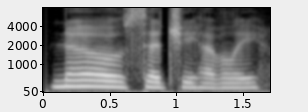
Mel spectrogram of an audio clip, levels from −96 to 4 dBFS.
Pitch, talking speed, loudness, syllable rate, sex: 185 Hz, 140 wpm, -14 LUFS, 3.8 syllables/s, female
